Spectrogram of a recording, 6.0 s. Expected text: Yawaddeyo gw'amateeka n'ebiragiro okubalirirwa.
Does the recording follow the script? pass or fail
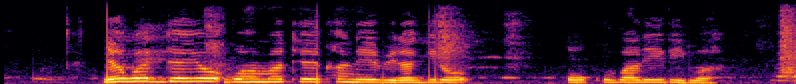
pass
